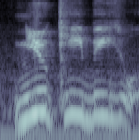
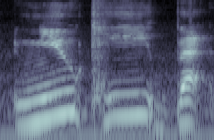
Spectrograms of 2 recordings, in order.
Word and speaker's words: gnocchi: Gnocchi, best way to pronounce it. Gnocchi.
